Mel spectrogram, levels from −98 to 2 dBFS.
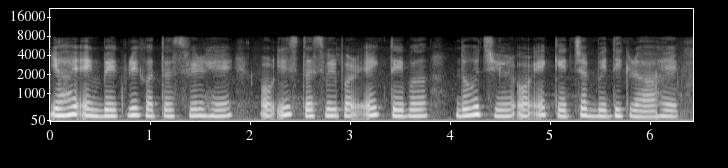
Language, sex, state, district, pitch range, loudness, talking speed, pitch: Hindi, female, Arunachal Pradesh, Papum Pare, 215-245 Hz, -17 LUFS, 195 wpm, 225 Hz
